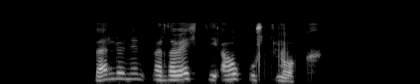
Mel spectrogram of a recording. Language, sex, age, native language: Icelandic, female, 50-59, Icelandic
